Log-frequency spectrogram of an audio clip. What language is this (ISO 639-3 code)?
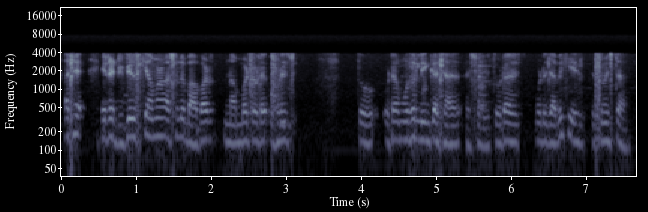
ben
